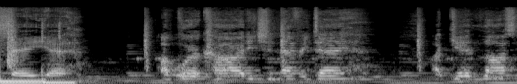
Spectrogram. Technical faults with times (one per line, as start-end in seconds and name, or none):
0.00-5.17 noise suppressor applied to music or sounds
0.77-1.61 sound cut by the noise suppressor
3.49-4.52 sound cut by the noise suppressor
